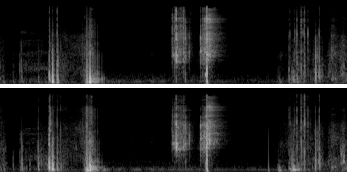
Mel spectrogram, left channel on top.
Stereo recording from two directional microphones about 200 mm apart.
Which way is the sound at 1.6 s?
30° left (ahead or behind).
